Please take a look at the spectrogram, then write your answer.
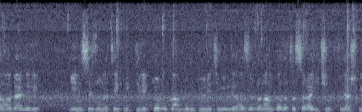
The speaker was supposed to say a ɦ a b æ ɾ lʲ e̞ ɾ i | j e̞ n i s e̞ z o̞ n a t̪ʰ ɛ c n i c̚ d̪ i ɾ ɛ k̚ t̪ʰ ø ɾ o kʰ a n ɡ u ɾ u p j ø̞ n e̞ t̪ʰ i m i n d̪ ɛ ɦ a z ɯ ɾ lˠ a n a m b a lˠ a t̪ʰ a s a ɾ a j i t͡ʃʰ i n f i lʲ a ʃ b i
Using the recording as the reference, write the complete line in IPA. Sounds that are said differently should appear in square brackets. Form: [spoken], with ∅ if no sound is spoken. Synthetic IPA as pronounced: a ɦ a b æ ɾ lʲ e̞ ɾ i | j e̞ n i s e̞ z o̞ n a t̪ʰ ɛ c n i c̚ d̪ i ɾ ɛ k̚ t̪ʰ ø ɾ o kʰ a n ɡ u ɾ u p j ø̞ n e̞ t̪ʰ i m i n d̪ ɛ ɦ a z ɯ ɾ lˠ a n a [n] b a lˠ a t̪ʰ a s a ɾ a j i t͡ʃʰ i n f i lʲ a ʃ b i

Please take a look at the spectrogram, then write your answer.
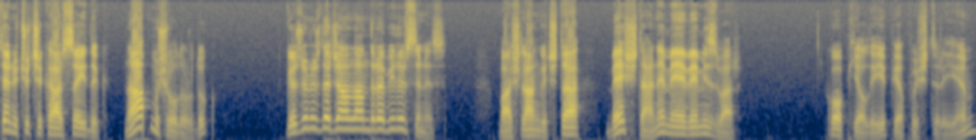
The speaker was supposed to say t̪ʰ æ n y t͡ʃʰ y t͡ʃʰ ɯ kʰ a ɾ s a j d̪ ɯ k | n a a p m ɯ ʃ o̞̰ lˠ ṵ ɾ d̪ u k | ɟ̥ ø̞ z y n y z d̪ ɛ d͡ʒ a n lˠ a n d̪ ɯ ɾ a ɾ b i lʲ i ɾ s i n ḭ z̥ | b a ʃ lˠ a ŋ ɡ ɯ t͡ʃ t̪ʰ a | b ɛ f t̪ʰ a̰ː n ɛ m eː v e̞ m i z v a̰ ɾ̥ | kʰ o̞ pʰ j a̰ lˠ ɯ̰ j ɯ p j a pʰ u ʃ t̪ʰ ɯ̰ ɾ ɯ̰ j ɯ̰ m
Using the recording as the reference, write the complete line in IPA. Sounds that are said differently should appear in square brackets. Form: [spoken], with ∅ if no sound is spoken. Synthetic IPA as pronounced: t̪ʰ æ n y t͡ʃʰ y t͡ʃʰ ɯ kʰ a ɾ s a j d̪ ɯ k | n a a p m ɯ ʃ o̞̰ lˠ ṵ ɾ d̪ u k | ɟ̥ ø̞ z y n y z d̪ ɛ d͡ʒ a n lˠ a n d̪ ɯ ɾ a [∅] b i lʲ i ɾ s i n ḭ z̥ | b a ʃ lˠ a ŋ ɡ ɯ t͡ʃ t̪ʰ a | b ɛ [ʃ] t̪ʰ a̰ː n ɛ m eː v e̞ m i z v a̰ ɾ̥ | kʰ o̞ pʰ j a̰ lˠ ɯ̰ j ɯ p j a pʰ [ɯ] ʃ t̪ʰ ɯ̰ ɾ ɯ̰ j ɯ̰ m

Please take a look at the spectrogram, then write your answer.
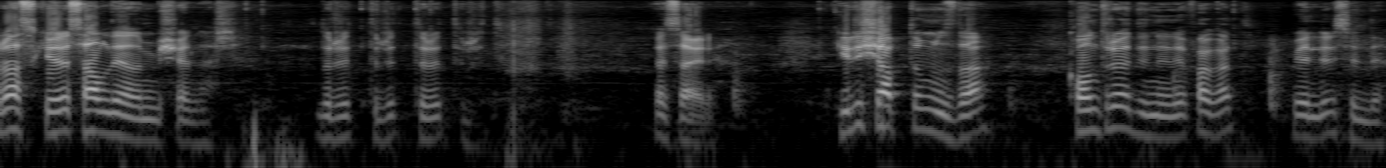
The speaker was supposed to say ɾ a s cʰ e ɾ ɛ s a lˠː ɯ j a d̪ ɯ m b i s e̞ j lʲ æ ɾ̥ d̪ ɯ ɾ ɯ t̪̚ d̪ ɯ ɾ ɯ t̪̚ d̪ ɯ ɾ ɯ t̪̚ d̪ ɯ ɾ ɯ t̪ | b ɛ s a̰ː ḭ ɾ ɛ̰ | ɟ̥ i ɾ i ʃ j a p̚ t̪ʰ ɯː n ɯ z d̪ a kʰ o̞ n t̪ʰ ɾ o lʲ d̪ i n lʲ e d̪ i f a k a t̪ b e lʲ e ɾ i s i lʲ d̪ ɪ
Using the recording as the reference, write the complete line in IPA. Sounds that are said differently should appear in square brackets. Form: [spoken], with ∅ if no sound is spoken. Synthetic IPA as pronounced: ɾ a s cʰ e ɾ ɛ s a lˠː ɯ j a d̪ ɯ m b i [ʃ] e̞ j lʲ æ ɾ̥ d̪ ɯ ɾ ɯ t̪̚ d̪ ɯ ɾ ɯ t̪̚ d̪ ɯ ɾ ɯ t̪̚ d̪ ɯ ɾ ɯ t̪ | [v] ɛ s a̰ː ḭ ɾ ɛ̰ | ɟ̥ i ɾ i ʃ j a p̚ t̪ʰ ɯː [m] ɯ z d̪ a kʰ o̞ n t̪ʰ ɾ o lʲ d̪ i n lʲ e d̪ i f a k a t̪ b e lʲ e ɾ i s i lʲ d̪ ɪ

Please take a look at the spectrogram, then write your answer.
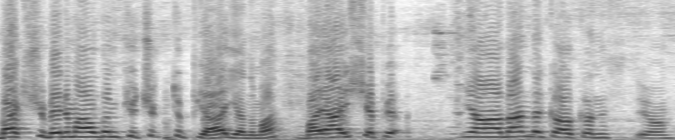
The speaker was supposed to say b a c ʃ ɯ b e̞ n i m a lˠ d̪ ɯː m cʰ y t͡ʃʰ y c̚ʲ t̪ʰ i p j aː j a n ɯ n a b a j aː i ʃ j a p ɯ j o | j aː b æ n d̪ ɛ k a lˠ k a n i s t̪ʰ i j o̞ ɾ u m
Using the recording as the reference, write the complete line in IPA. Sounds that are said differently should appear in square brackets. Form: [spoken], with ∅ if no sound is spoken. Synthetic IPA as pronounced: b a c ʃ [u] b e̞ n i m a lˠ d̪ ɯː m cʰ y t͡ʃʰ y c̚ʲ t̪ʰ [y] p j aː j a n ɯ [m] a b a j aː i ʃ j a p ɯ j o | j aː b æ n d̪ ɛ k a lˠ k a n i s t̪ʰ i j o̞ ɾ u m

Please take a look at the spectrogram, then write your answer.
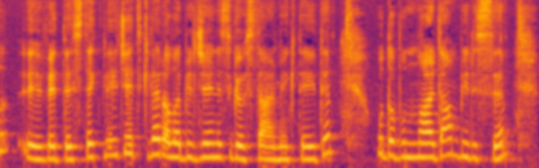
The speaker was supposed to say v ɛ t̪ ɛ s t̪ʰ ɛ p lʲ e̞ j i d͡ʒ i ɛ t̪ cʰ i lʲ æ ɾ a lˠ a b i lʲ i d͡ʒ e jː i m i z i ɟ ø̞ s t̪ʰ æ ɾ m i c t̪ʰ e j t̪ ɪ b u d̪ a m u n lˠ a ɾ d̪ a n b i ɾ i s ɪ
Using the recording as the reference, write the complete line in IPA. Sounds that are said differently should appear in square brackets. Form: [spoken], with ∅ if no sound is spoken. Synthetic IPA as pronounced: v ɛ [d̪] ɛ s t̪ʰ ɛ [c] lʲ e̞ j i d͡ʒ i ɛ t̪ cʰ i lʲ æ ɾ a lˠ a b i lʲ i d͡ʒ e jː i [n] i z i ɟ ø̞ s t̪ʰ æ ɾ m [ɛ] c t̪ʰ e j [d̪] ɪ b u d̪ a [b] u n lˠ a ɾ d̪ a n b i ɾ i s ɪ

